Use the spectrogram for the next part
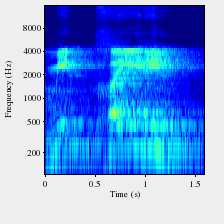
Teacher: حلقی آیا ہے، اس وجہ سے نون ساکن کو جو ہے واضح کر کے پڑھیں گے، ظاہر کر کے پڑھیں گے، یعنی غنّے کے ساتھ نہیں پڑھیں گے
